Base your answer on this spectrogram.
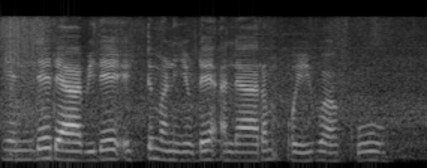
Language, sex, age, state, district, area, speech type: Malayalam, female, 30-45, Kerala, Malappuram, rural, read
